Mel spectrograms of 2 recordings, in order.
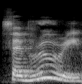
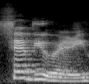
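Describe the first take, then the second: First: "ফেব্রুয়ারি" as FEB-roo-ree; British pronunciation. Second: "ফেব্রুয়ারি" as FEB-yoo-eri; American pronunciation. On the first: Teacher labels the British form, "ফেব্রুয়ারি" as FEB-roo-ree. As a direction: sound the br in "ফেব্রুয়ারি". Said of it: "British". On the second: Teacher labels the American form, "ফেব্রুয়ারি" as FEB-yoo-eri. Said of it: "American উচ্চারণ". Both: Shown as a demonstration.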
